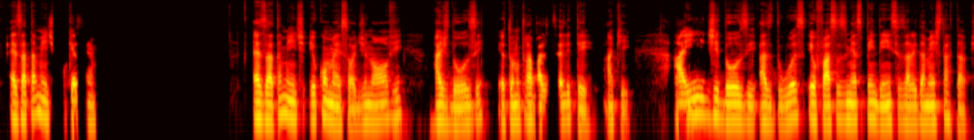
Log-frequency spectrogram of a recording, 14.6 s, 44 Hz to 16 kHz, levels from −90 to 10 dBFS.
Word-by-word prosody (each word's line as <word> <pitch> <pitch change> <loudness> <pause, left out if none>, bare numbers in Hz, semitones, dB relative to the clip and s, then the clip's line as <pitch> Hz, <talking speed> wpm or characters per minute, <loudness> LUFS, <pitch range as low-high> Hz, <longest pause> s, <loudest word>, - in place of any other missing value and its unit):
exatamente 115 +2 +2
porque - - +1
assim 100 -5 -2 2.4
Exatamente. 110 +1 +3
Eu 105 0 0
começo, 100 -6 +1
olha, 80 - 0
de 95 +4 -6
9 105 +5 -2 0.5
às 100 -2 +3
12, 90 +4 -2 0.2
eu - - 0
estou 95 +1 0
no 100 - 0
trabalho 95 -2 +2
CLT 85 -7 -2
aqui. - - -7 0.6
Aí, 120 +5 +3
de 125 +1 -2
12 100 -3 +1
às 95 -1 +1
14h, 110 +6 -2
eu 105 - +3
faço 95 0 +4
as 105 0 -6
minhas 105 -1 0
pendências 100 -2 -2
ali 95 0 +1
da 95 - +1
minha 95 0 +1
startup. 105 +3 -7
100 Hz, 125 wpm, -25 LUFS, 95-110 Hz, 2.4 s, faço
